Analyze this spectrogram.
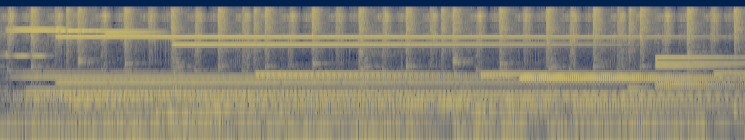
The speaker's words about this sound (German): Ein Forschungsteam aus den USA hat mit einem Spinnennetz Musik gemacht.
